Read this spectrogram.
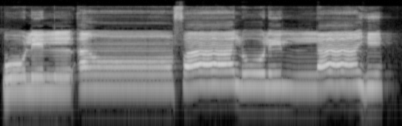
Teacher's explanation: bersenandung sebagai persiapan, menuju bunyi f atau ikhfa yang sebenarnya, karena ini disebut Ikhfa Haqiqi.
